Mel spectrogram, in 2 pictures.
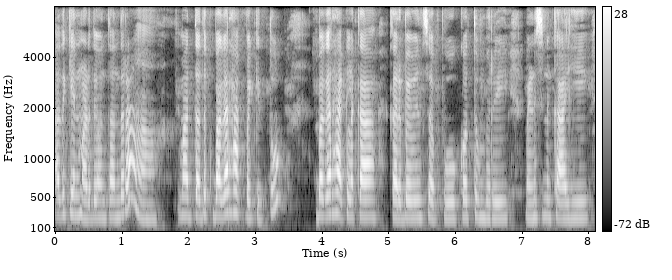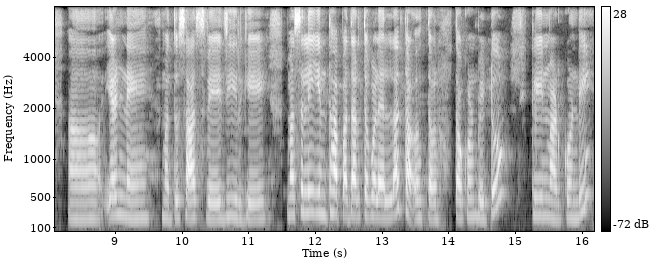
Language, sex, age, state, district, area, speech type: Kannada, female, 18-30, Karnataka, Bidar, urban, spontaneous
